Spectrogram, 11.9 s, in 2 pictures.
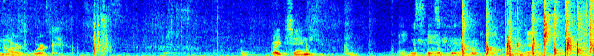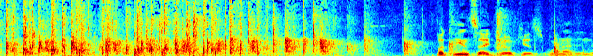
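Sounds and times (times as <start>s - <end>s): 
speech: 0.2s - 1.1s, 2.7s - 7.1s, 10.3s - 11.8s
clapping: 4.6s - 11.0s.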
